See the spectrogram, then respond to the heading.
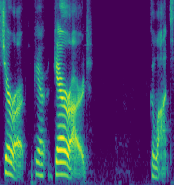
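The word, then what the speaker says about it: Gerard Gallant: do you say it it's like super french like gallant or is it gerrard no it's gerard garrard gallant the former do you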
